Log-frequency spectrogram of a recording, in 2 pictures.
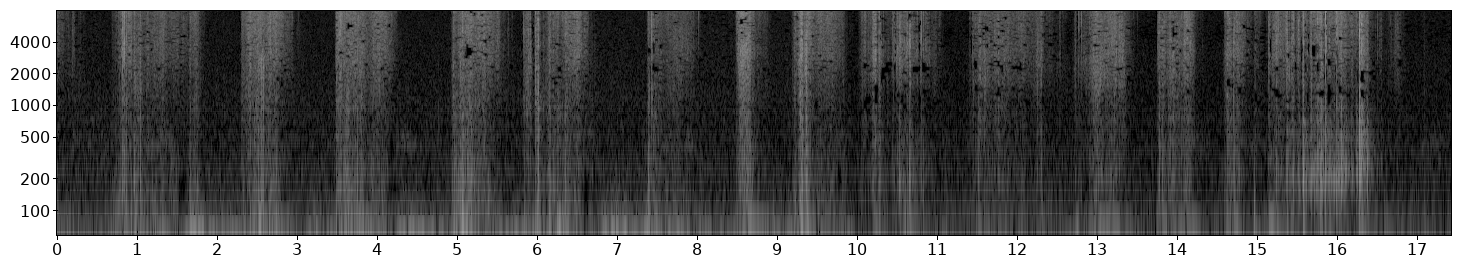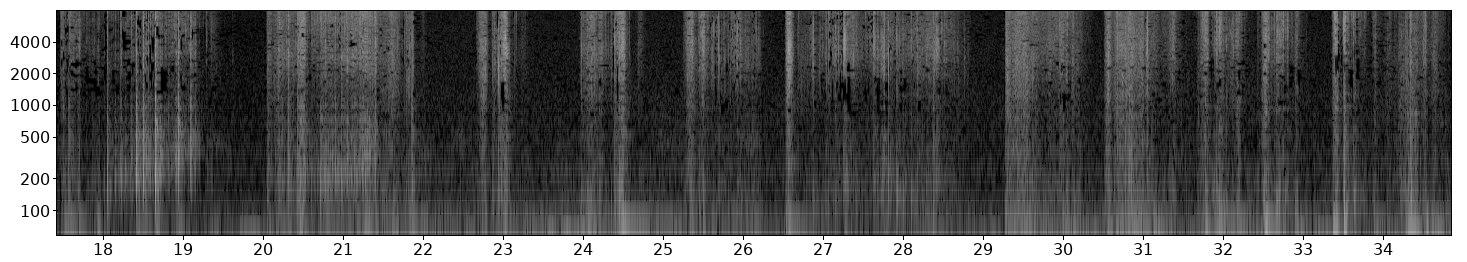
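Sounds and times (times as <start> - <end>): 
medicinal herbs being ground: 0.0 - 4.3, 4.9 - 6.8, 7.4 - 16.8, 17.5 - 21.9, 22.6 - 23.3, 24.0 - 34.8.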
